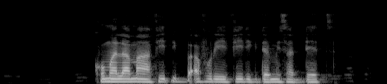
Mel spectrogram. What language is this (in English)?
Oromo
